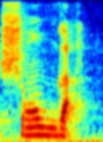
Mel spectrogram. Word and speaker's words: shangha: was the word shangha which is actually pronounced more like shonga but shanka the way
